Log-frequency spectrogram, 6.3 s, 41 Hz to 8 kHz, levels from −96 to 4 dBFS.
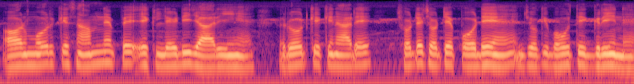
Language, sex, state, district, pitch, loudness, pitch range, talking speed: Hindi, male, Jharkhand, Deoghar, 135 Hz, -17 LUFS, 130-145 Hz, 215 wpm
